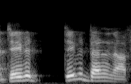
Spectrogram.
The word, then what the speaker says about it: David Benioff: David Benioff? I don't know how to pronounce his name. – Yeah, David Benioff.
